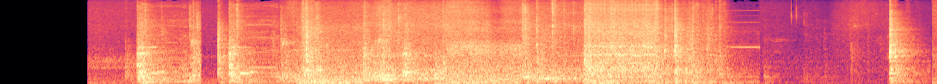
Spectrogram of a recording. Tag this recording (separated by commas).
Printer, printer printing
